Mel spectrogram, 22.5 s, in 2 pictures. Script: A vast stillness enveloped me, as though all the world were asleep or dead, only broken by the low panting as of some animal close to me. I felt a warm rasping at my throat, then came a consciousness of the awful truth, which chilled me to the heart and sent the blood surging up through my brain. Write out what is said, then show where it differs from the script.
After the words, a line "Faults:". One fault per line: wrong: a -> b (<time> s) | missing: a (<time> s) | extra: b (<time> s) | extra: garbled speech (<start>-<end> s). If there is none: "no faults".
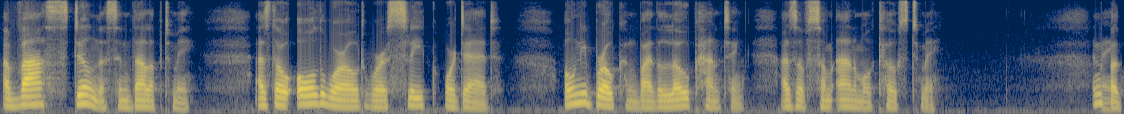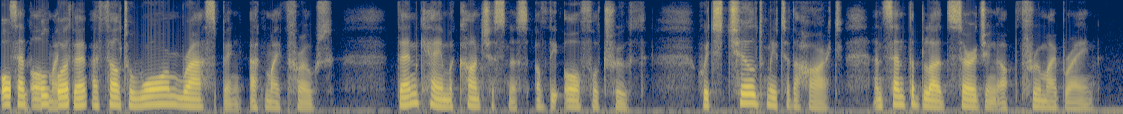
A vast stillness enveloped me, as though all the world were asleep or dead, only broken by the low panting as of some animal close to me. [garbled] I felt a warm rasping at my throat, then came a consciousness of the awful truth, which chilled me to the heart and sent the blood surging up through my brain.
Faults:
extra: garbled speech (10.9-12.1 s)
